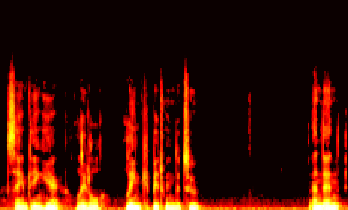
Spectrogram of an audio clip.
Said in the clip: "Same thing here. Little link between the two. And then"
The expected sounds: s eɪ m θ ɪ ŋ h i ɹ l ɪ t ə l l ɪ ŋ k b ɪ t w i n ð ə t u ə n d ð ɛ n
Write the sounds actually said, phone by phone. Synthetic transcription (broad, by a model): s eɪ m θ ɪ ŋ h i ɹ l ɪ t l l ɪ ŋ k b ɪ t w i n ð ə t u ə n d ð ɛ n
